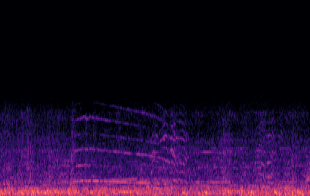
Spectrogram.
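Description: Ghost-train ride cars rumbling and clattering along their track. A long squeal starts about a second and a half in and slides slightly lower over about two seconds.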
